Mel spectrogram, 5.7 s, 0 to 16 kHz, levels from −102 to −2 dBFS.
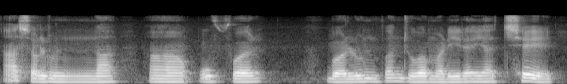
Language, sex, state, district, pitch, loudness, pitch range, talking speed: Gujarati, male, Gujarat, Valsad, 125 Hz, -16 LUFS, 120-125 Hz, 115 wpm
